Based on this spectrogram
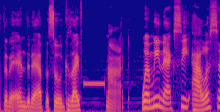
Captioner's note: beep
